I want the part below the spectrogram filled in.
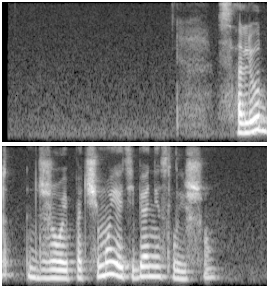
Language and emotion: Russian, neutral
